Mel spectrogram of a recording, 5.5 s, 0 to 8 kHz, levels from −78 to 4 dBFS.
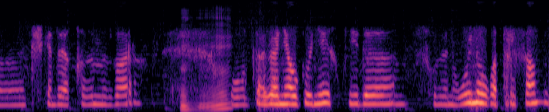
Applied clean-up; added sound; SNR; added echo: none; none; none; none.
